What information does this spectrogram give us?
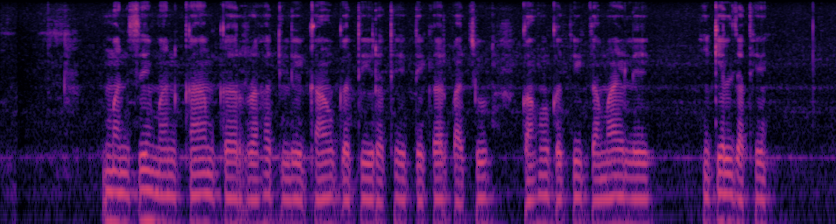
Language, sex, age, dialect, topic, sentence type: Chhattisgarhi, male, 25-30, Northern/Bhandar, agriculture, statement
